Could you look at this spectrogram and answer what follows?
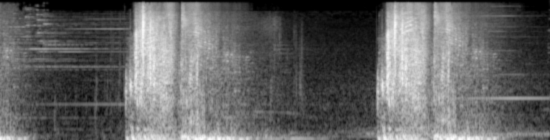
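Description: Two heavy blasts from the Depulso spell in Hogwarts Legacy, each a sudden loud boom with a rushing, crumbling tail, separated by a quieter pause.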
